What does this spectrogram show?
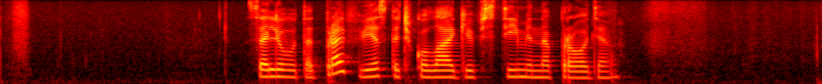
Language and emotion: Russian, positive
